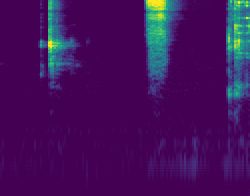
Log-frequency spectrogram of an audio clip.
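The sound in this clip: Hissing gas escapes as a beer is popped open: three short, sharp spraying bursts, each separated by silence.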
